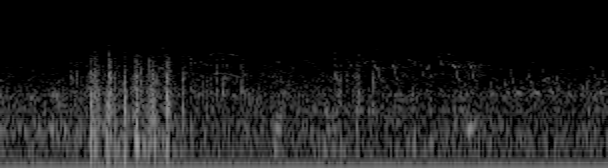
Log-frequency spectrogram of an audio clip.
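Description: Birds calling with short high arched chirps, and a quick run of about seven sharp knocks about a second in, as from a woodpecker striking a tree trunk.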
